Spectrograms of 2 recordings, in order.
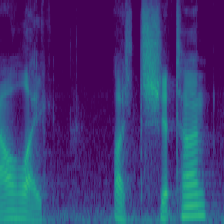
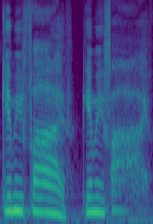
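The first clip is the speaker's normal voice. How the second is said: mild mock yelling, pitched high.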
